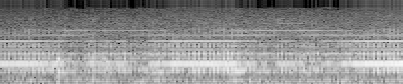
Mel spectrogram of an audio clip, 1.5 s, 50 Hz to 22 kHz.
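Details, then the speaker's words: ATS-20 radio, telescopic whip held right by a powered-on ATS-25: steady electronic buzz with fixed high whistles over hiss, radiated by the ATS-25's display screen; the noise stops when the ATS-25 is switched off. "25 turned on i'm holding it right by the telescopic on the ats 20 and you can hear the ats 20 is picking up the noise from the screen and just to demonstrate i'll turn the ats 25 off and the noise goes"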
